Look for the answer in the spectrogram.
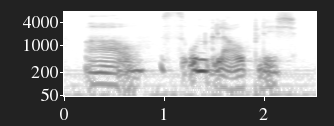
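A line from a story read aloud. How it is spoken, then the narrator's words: Murmur. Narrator (German): murmelte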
